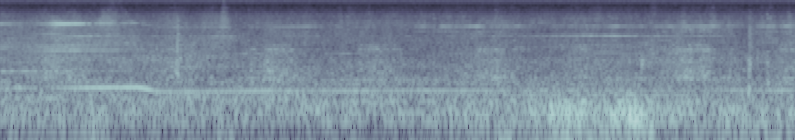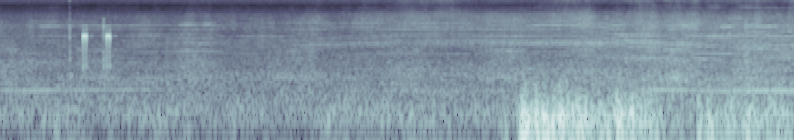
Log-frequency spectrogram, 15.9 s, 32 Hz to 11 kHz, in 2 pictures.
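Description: A Dynam F6F Hellcat RC warbird flies overhead on a windy day, its electric motor whining steadily at moderate distance, with a few sharp clicks and a gusty rumble of wind near the end.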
